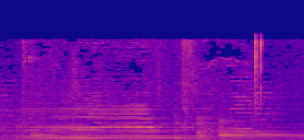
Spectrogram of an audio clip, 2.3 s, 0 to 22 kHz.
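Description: Baroque violin playing a 17th-century Italian sonata over a continuo accompaniment of plucked and bowed bass instruments and harpsichord: sustained bowed notes, with a quick sliding figure about one and a half seconds in.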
